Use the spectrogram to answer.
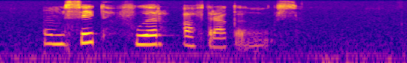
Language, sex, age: Afrikaans, female, 23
